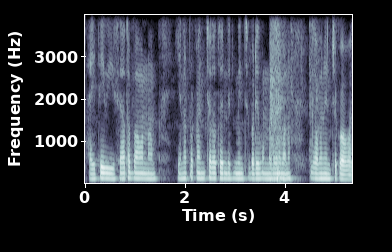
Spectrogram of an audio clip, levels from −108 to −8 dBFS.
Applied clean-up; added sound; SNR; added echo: none; none; none; none.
